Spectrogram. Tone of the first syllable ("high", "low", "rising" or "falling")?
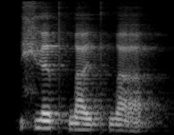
high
